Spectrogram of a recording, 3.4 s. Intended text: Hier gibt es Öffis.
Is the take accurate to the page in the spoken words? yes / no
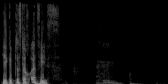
no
